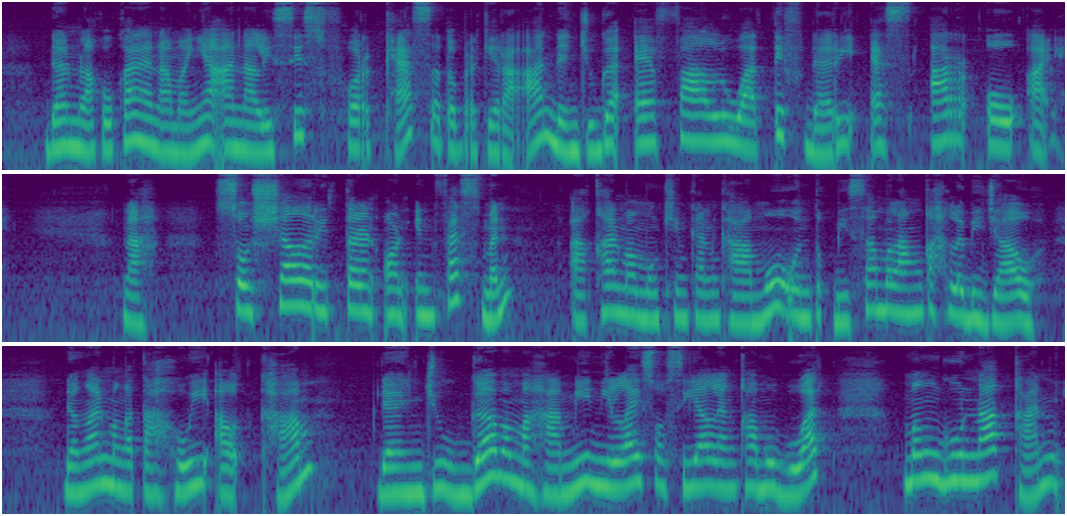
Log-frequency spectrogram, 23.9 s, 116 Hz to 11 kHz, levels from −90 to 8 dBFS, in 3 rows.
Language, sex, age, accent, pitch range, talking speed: English, female, 20-39, Indonesian, 200-255 Hz, 95 wpm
